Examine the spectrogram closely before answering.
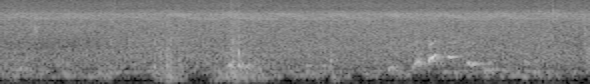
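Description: Stream water running and trickling over rocks in a steady rush, with a short faint voice about four seconds in.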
